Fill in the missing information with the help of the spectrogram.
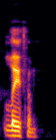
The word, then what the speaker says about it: Latham: Is it Latham or Latham? – Latham. – Latham. Okay, I got it right.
